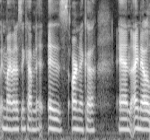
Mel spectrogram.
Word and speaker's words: arnica: But it was weird because like the attorney pronounced it wrong instead of saying Arnica. I think she was saying Armica or something weird.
